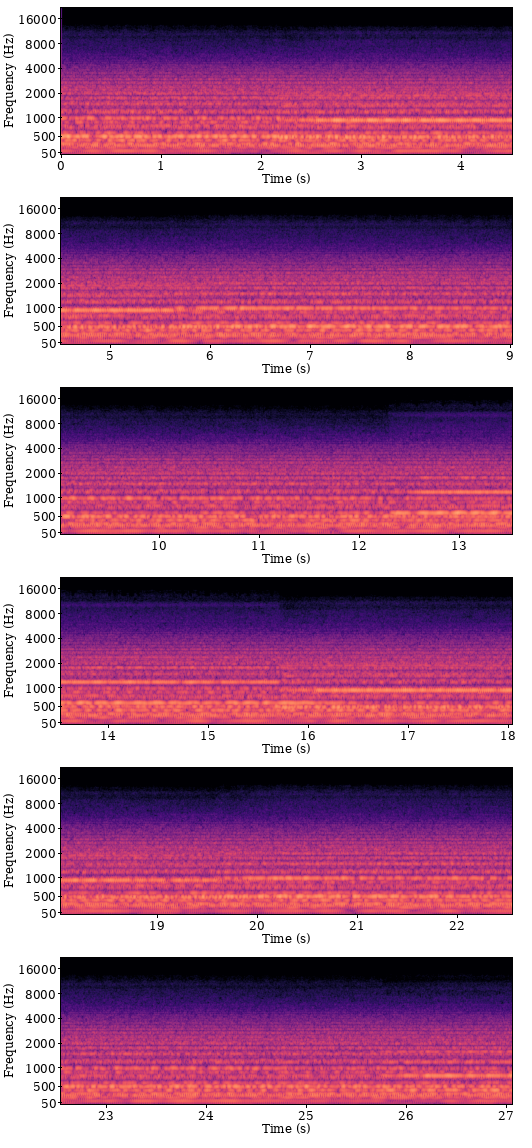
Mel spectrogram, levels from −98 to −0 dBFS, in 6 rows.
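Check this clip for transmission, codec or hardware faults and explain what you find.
One fault stands out: a brief smear or wobble at 11.71 to 11.75 s. It is short concealed packet loss: about 20 ms of audio arrived too late, so the receiver extended the preceding sound to fill the gap, then crossfaded back into the real signal.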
